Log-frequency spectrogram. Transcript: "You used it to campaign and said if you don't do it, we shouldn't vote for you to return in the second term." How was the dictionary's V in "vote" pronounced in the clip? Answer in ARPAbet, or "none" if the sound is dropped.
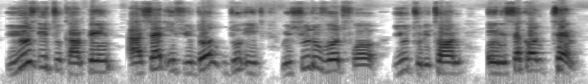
V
